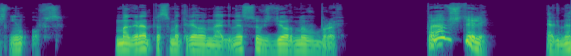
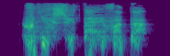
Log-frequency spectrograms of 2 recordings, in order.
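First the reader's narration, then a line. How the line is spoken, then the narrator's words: Whisper. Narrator (Russian): прошептала Агнесса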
